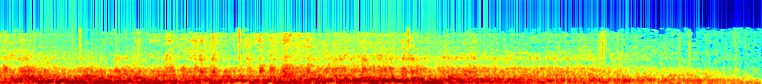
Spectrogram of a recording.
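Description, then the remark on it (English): Debris from the collapsing fire-gutted interior of a building tumbles down in a dense, heavy low rumble, with a few faint clatters and cracks scattered through it, slowly easing off toward the end. “Outside the building, out in the street, Chief Cody stands for a moment silent as the echoes of the falling debris die away.”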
